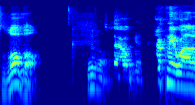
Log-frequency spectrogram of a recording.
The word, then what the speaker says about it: Louisville: I didn't note that it is Louisville not Lewisville and usually if you've lived there a long time it's two syllables it's Louisville it took me a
